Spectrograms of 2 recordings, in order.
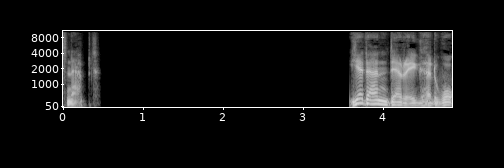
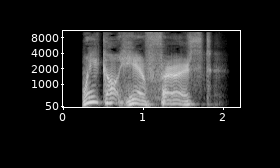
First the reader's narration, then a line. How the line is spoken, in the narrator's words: Squish growled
